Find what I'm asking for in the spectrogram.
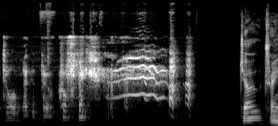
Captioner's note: laughter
